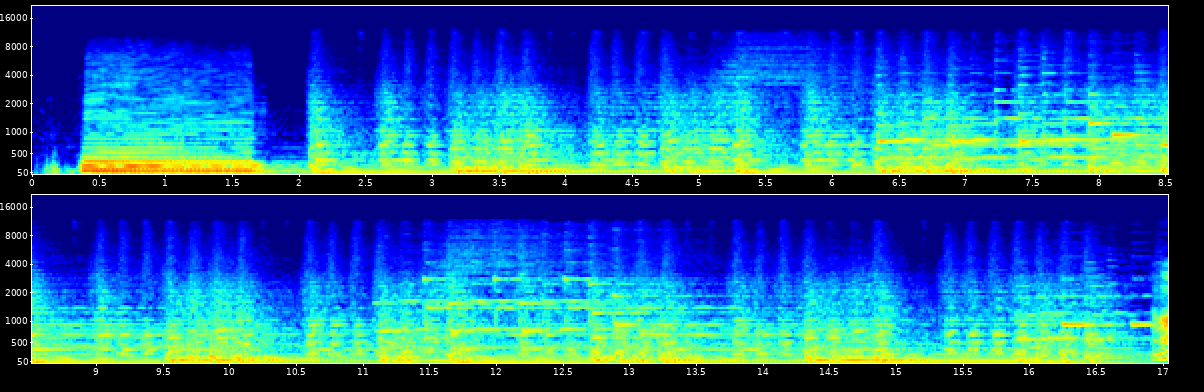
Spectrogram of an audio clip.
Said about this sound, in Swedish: Trudelutten ja. från ja, eh, tv-programmet Rederiet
